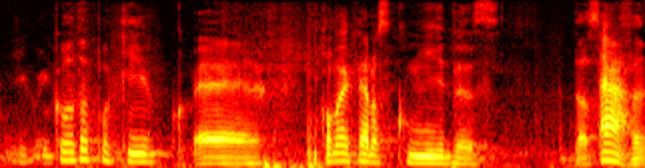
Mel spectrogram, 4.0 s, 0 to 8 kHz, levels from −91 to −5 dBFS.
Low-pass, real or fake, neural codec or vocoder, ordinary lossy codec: none; fake; codec, 16 kHz, 2 kbps, FreqCodec, larger model; none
